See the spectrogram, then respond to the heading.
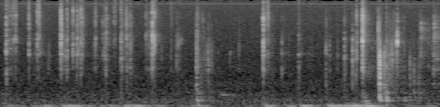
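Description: A hand-sized solid pink oval bar of soap with leftover red coating is shaved into curls with a utility knife blade. The result is a quick series of short, crisp scraping and cutting clicks with bright, airy edges and almost no ring, plus a low rumble underneath.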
